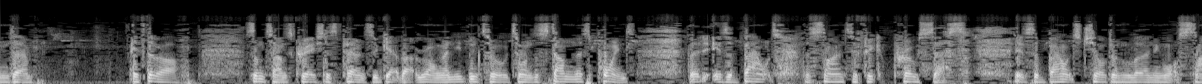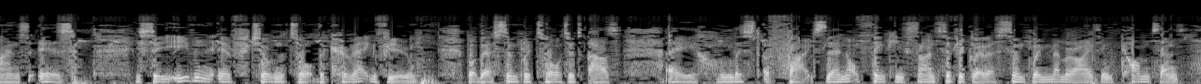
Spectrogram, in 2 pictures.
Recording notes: while out walking his dog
